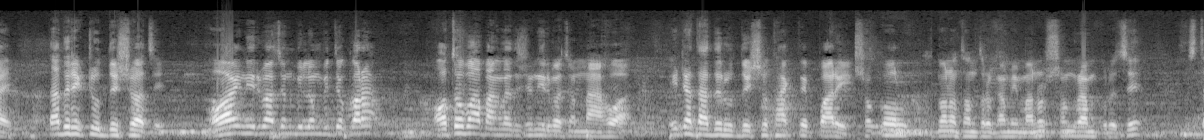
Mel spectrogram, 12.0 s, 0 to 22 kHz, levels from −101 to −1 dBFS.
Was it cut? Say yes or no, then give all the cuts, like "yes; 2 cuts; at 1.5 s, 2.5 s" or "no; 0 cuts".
yes; 2 cuts; at 8.6 s, 9.3 s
